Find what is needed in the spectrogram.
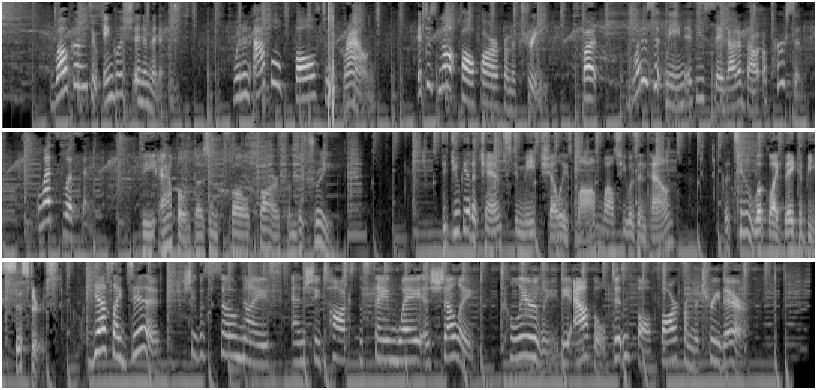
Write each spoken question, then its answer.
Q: But what does it mean if you say that about a person?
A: If the apple does not fall far from the tree, it means two people are very similar.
